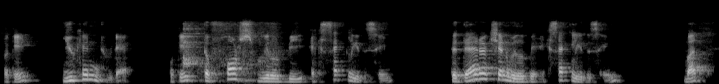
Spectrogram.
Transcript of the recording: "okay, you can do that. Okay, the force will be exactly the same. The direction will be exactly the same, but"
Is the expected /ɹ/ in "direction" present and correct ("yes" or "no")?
yes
